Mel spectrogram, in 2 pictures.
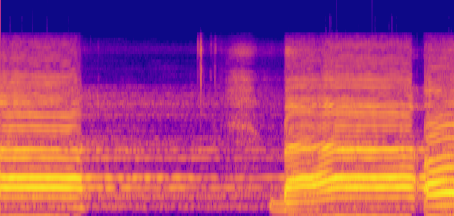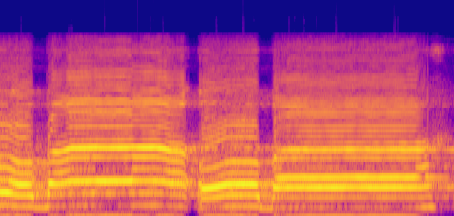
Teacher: এই বা যখন আপনারা উচ্চারণ করবেন, দুই ঠোঁট হইতে এটা আমরা উচ্চারণ করব।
